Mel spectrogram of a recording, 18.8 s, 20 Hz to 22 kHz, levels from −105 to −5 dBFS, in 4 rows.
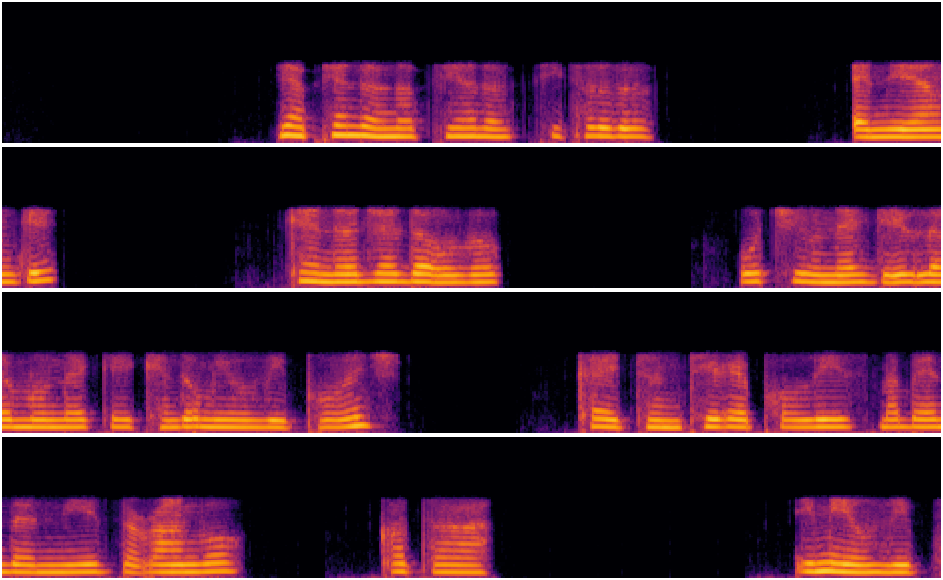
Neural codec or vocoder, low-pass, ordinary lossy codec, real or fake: codec, 16 kHz in and 24 kHz out, 0.4 kbps, LongCat-Audio-Codec, two codebook decoder; 3.6 kHz; Opus, 24 kbps; fake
